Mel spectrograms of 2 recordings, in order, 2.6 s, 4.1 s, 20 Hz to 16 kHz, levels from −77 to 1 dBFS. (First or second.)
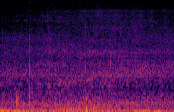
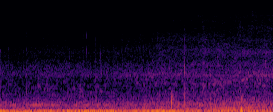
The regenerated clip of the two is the first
